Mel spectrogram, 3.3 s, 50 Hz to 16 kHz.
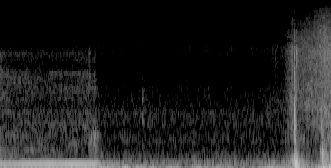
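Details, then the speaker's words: Audi Q2 rear brake pads replaced; diagnostic tool commands the electric rear calipers to close: short, low motor hum for about a second then clean stop; normal electric parking brake motor operation. "Et là, c'est en train de les fermer. Donc on entend le bruit."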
